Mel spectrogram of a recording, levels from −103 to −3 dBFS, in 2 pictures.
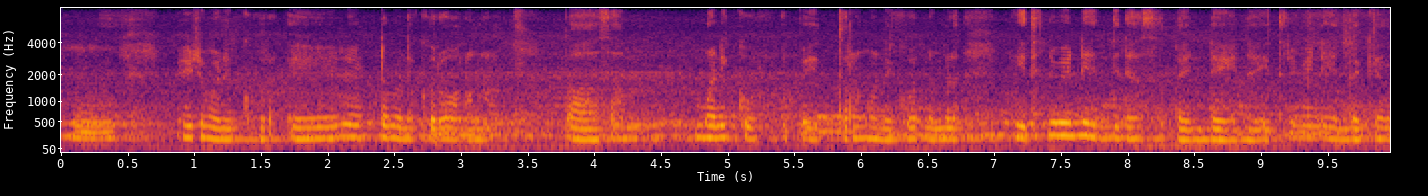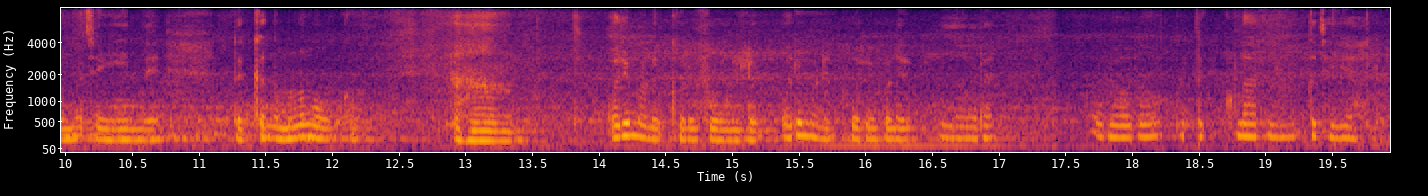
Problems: constant background noise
